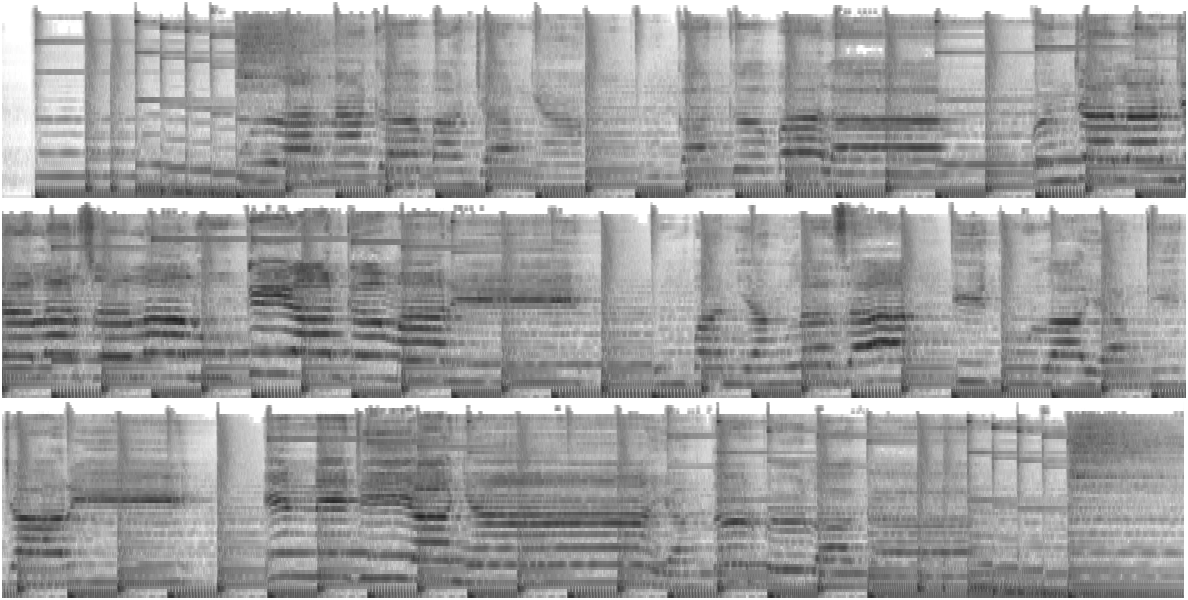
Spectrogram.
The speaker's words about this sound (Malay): Nah, anak-anakku yang manis, sekarang ibu akan mengajak kalian untuk bermain ular naga. Sebelum bermain, kita dengarkan lagu ular naga ya.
